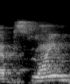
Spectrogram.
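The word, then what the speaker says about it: epsilon: ये कांस्टेंट जैसे वहां पर G था ना, यूनिवर्सल ग्रेविटेशन कांस्टेंट, वैसा ही ये कांस्टेंट है, इसको अपन एप्सिलॉन प्रोनाउंस करते हैं। एप्सिलॉन ग्रीक लेटर है, और ये एप्सिलॉन इज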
